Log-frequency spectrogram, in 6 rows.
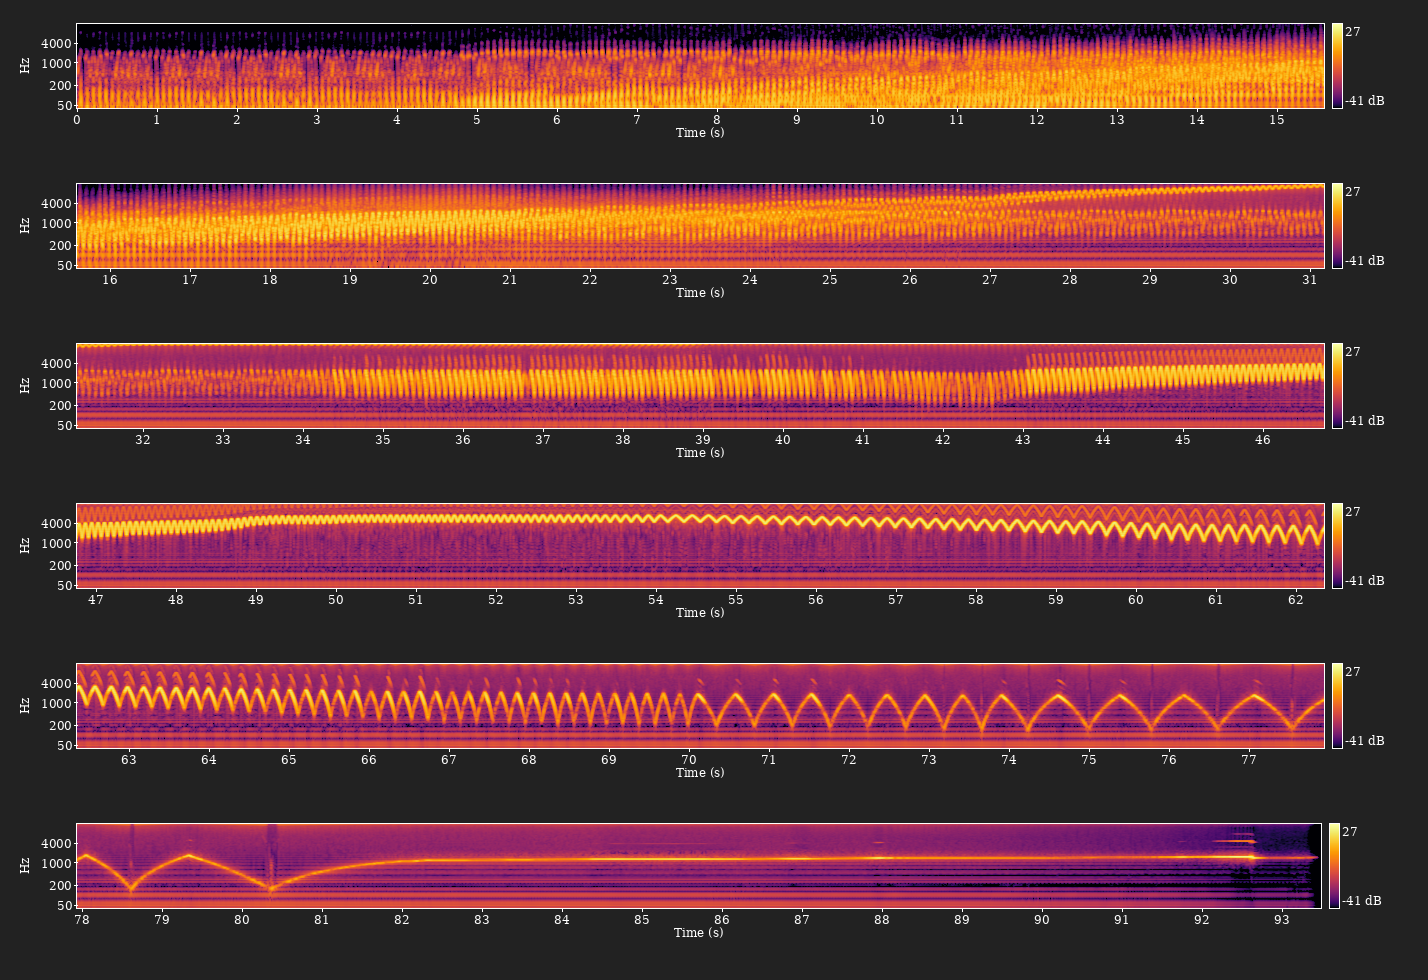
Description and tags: Analog bubbles 1
Kind of a "long analog bubblebath". Made with Waldorf Pulse routed through a Sherman Filterbank, some serious knob-twisting is applied (Filter freq, resonance, LFO speed, etc.)
analog, noise, electronic, long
